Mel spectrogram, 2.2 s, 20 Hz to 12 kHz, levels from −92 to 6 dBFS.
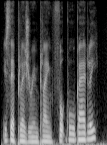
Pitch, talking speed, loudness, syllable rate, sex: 130 Hz, 195 wpm, -17 LUFS, 6.3 syllables/s, male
